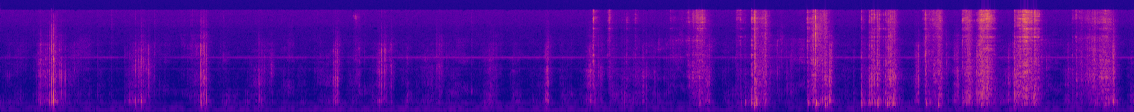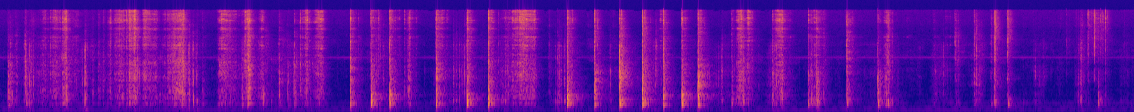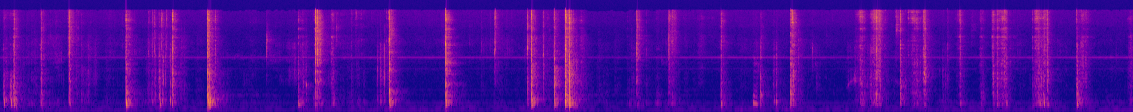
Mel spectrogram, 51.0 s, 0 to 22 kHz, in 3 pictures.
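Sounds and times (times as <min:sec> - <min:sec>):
metal spoon scraping frost: 0:08.9 - 0:22.0, 0:24.5 - 0:25.2, 0:27.8 - 0:29.4, 0:46.8 - 0:50.4.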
